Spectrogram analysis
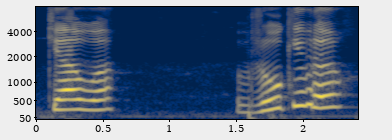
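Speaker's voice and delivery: loud, high, impatient questioning; sharp demand. Acted. Rahul asks why Ravi is crying, loud demand. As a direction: raise your voice and demand an answer.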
